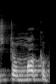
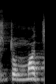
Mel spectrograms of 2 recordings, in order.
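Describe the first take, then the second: First: The 'ch' is pronounced like a 'k' sound. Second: The 'ch' is pronounced like the 'ch' sound. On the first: The speaker calls it right. "स्टोमक पढ़ते" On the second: The speaker calls it wrong. "यहाँ पे स्टोमच नहीं पढ़ते"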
